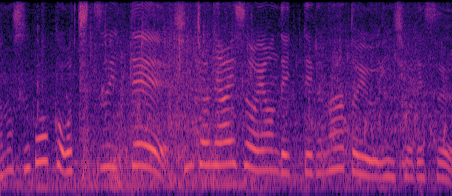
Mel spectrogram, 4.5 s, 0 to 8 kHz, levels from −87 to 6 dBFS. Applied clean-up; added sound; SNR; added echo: none; Waves, surf; 8 dB; none.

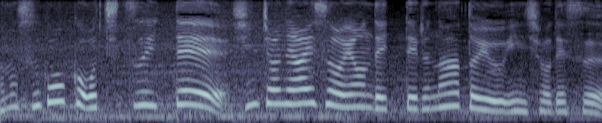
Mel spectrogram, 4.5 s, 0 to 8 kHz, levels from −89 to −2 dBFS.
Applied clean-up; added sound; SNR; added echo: none; none; none; none.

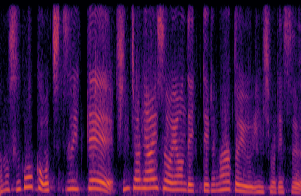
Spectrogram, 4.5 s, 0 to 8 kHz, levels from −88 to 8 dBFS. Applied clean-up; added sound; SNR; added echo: neural separator model SepFormer DNS4.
